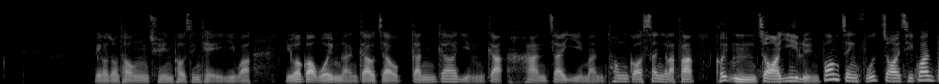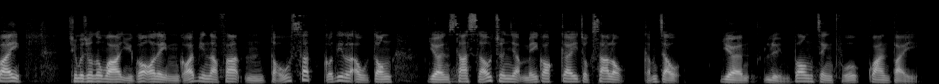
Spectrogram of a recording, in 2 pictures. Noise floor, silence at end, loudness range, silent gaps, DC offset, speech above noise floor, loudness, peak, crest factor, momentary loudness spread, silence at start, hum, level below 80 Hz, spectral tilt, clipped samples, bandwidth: -69 dBFS; 0.2 s; 4 LU; none; under 0.1%; 39 dB; -31 LUFS; -10 dBFS; 20 dB; 10 LU; 0.95 s; none; -68 dBFS; -5.5 dB/octave; under 0.1%; 11.5 kHz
